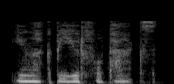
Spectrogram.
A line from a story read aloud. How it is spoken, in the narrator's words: he whispered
